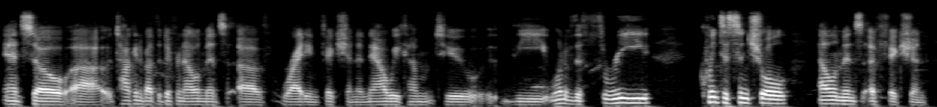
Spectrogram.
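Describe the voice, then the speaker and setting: A man's voice: deep voice, moderate pace, a little mellow. An American man in his thirties chatting casually as a podcast host over a video call. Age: 30s. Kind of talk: casual chat. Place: home room with bookshelves. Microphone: earphone headset on video call. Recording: dull, lo-fi video call audio.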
